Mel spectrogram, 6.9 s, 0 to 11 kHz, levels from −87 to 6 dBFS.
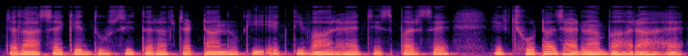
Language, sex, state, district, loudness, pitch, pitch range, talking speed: Hindi, male, Jharkhand, Ranchi, -14 LUFS, 120 Hz, 115-125 Hz, 155 wpm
